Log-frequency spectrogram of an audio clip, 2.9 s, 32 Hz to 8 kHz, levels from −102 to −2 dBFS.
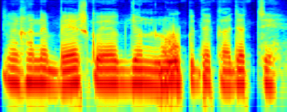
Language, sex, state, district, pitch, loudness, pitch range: Bengali, male, Assam, Hailakandi, 130 Hz, -16 LUFS, 130-135 Hz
